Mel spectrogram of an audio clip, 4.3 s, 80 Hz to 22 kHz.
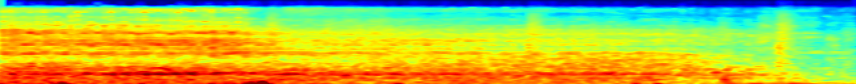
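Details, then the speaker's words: Volvo P3-platform diesel after fixing a loud knock near the injection pump: even, steady idle with a low rumble and no knocking or ticking; no extraneous noises remain. "все ребята торжественный запуск двигателя группа можешь никаких звуков посторонних больше нет послужить и все четко"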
